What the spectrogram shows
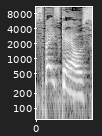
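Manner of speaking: Scottish-accented speech. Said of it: "that sounds more Scottish".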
